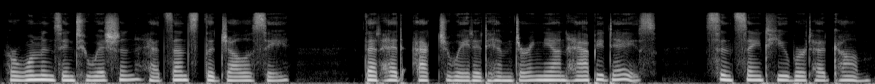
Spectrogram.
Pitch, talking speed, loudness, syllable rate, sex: 190 Hz, 135 wpm, -18 LUFS, 4.5 syllables/s, female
